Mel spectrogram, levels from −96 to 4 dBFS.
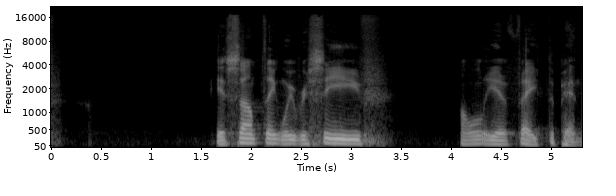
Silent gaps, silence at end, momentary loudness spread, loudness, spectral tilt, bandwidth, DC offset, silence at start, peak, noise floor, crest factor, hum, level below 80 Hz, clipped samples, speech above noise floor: none; 0 s; 13 LU; -39 LUFS; -7 dB/octave; 17.5 kHz; under 0.1%; 0 s; -20 dBFS; -88 dBFS; 20 dB; none; -68 dBFS; under 0.1%; 50 dB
